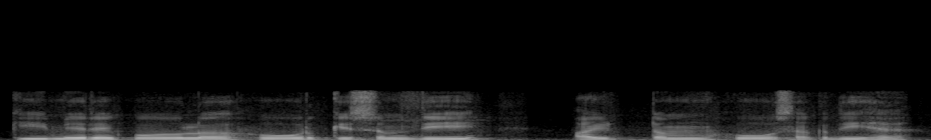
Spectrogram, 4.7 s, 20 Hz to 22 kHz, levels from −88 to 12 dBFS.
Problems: none marked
